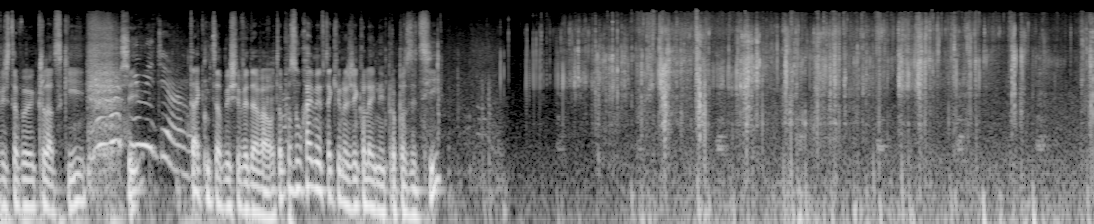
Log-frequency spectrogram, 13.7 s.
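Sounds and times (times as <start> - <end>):
speech: 0.0 - 5.8
orange being squeezed: 6.3 - 13.6.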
